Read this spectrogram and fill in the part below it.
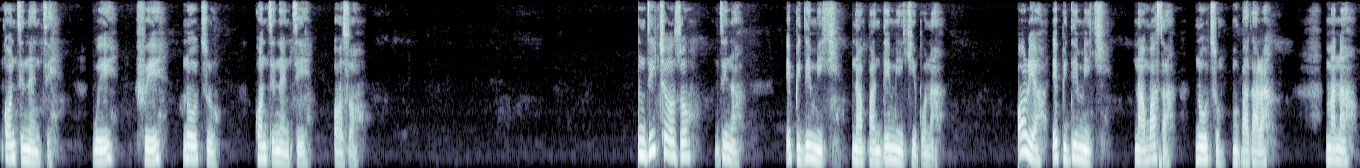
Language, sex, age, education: Igbo, female, 30-45, tertiary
